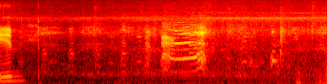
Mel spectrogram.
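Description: A chicken calling once, a short high-pitched squawk a little after a second in.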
